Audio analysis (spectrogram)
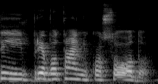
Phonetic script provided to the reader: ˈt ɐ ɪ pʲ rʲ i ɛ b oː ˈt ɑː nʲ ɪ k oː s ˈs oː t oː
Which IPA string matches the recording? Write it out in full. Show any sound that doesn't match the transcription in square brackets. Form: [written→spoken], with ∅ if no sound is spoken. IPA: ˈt ɐ ɪ pʲ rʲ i ɛ b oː ˈt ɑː nʲ ɪ k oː s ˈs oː [t→d] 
